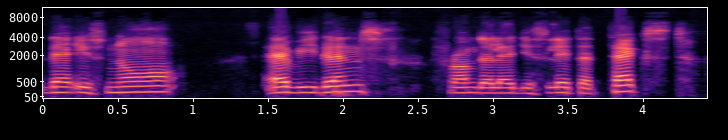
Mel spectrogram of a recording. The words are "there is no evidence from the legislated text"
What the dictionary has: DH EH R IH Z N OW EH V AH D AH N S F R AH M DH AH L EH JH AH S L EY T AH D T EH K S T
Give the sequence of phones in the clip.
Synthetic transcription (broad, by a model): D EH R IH S N OW EH V AH D AH N S F R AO M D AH L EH JH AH S L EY T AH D T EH K S T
